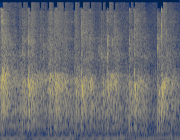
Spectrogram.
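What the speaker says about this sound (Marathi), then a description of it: "एकदा जोरदार टाळ्या" An audience at an inauguration ceremony for a sanitation inspector diploma course claps loudly, falling into a rhythmic unison beat that repeats several times a second.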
